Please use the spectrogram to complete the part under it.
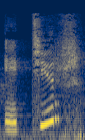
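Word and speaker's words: ætt: Se escreve A-E-T-T no singular e o plural etir com IR no fim.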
